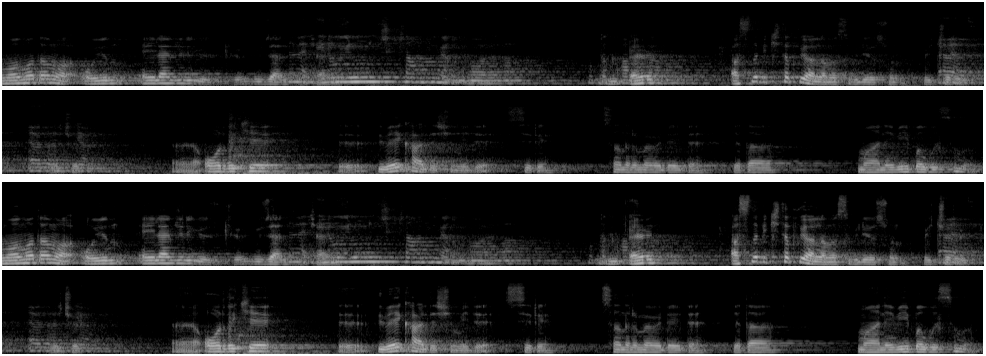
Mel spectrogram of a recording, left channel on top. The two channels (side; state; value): both; normal; correlation 0.55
